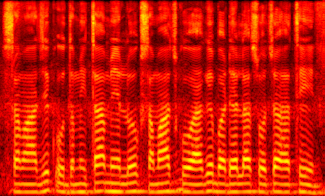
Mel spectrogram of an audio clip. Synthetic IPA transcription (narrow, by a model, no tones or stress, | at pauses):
səmaːd͡ʒɪkʊd̪ʱmɪt̪amẽloːksəmaːd͡ʒkoaːɡebəɽʱeːlasoːt͡ʃaɦət̪ʰiːn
